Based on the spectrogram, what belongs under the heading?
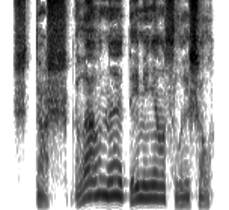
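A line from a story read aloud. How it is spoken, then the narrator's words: Whisper. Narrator (Russian): прошептал Хаста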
